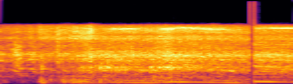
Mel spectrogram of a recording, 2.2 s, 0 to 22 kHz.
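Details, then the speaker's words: Year-2000 car with a 1.6-litre petrol engine and motorized throttle, hard to start: unstable, wavering idle with no pedal input and occasional sharp pops from the intake; a leaking intake valve is suspected, to be checked via manifold pressure. "Parfois on a des, là on les entend, des claquements au niveau de l'admission."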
